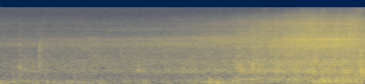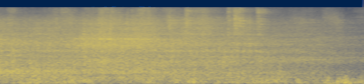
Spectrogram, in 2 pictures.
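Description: Limited express electric train passing at speed, its rumble and wheel noise swelling about three seconds in, loudest as the cars go by, then trailing off near the end with a clatter of wheels over the rail joints. Wind buffets the microphone underneath.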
